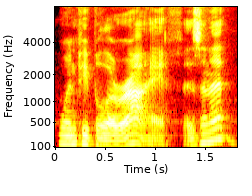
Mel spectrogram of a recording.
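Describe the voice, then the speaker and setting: A man's voice: mid-range voice, wildly swooping pitch, normal speed, husky. A man giving casual let's play commentary, thinking aloud and often questioning himself as he goes. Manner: musing, self-questioning. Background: background music.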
